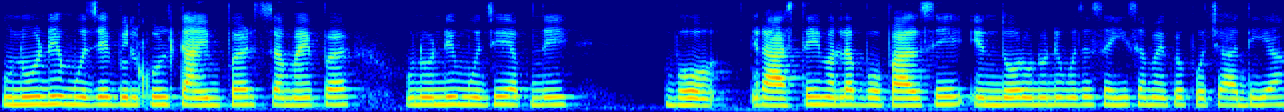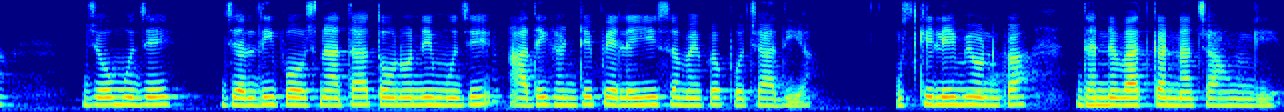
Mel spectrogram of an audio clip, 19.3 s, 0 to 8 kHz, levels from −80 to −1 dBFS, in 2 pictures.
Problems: background sounds at intervals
